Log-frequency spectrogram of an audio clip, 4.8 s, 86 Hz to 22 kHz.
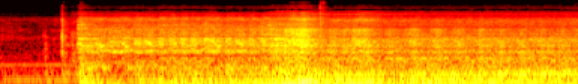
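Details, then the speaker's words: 2005 Ford F350 6.0 diesel after oil cooler replacement, coolant flush, fuel filter change and fuel priming, with the cooler well prefilled with oil: short crank, then it catches into a steady, even idle with no stumble. Normal start. "now I'm going to go to try to crank it and it ought to crank pretty easy and that's why you fill that uh well up with oil before you put the O killer in"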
